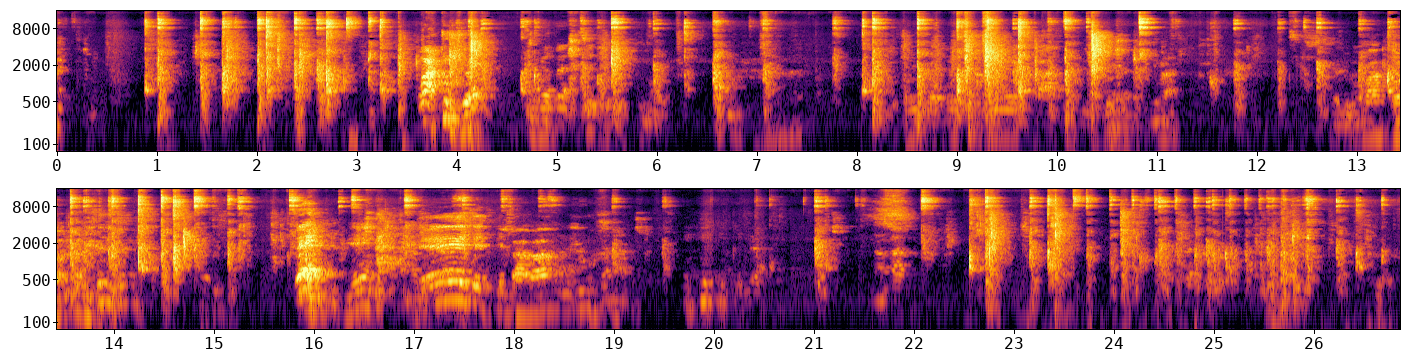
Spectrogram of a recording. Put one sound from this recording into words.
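A ping pong ball clicks back and forth on paddles and a table.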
